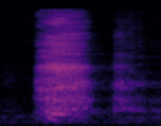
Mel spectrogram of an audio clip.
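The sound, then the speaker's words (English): A person imitates someone nearly drowning with a deep gasping breath: a long, loud, airy intake of air, followed after a short pause by a shorter, softer second breath. “I breathe like somebody that takes a breath when they thought they were going to drown.”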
